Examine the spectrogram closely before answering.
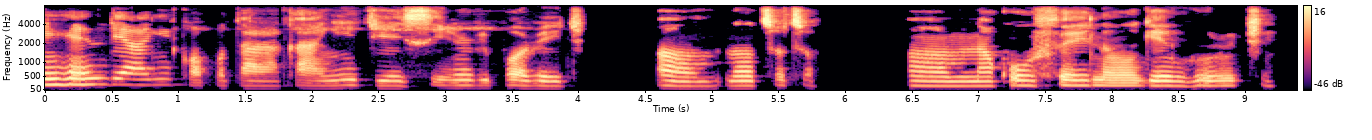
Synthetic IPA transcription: i˦ɦe˦n̩˦dɪ˦a˨ɲɪ˦kɔ˨pʊ˨ta˨ɾa˨ka̰˨ɲɪ˦d͡ʒi˨e˨sḭ˦n̩˦ɾi˦pɔ˦ɾe˨d͡ʒ | ɔ˦m̩˨nʊ˦tʊ˦tʊ˨ | ɔ˦˨m̩˨na˨kʷo˦fe˦no̰˦ɡe˦u˨ɦu˦ɾu˦t͡ʃi˦

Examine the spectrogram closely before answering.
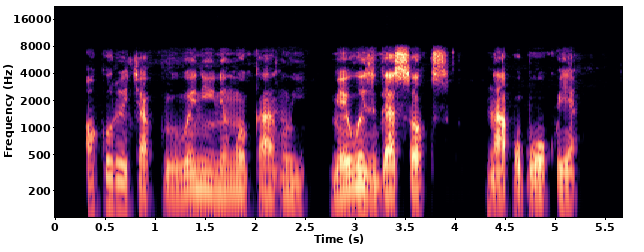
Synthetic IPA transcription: ɔ˦kʊ˦ɾe˦t͡ʃa˨pʊ˨ɾu˨we˦niː˦˨ne˦ŋʷo˦ka˦ɦʊ˦ɣi˨ | me˨e˦we˦zu˨ɡa˦sɔ˦˨ks | na˨a˦k͡pʊ˦k͡pʊ˦ʊ˦kʷʊ˦ja˦

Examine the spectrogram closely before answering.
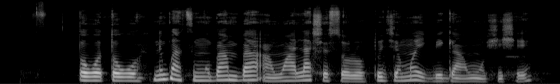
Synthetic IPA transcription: tɔ˧wɔ˧tɔ˧wɔ˧nĩ˦ɡ͡ba˦˨ti˨˦mo˧ba˦n̩˦ba˦a̰˦˨w̃ɔ̃˧a˧la˦ʃɛ˧sɔ˨ɾɔ˨to˦d͡ʒɛ˦mɔ̃˦i˦˨ɡ͡be˨˧ɡa˨w̃ɔ̃˧o˨ʃi˨ʃɛ˨˦

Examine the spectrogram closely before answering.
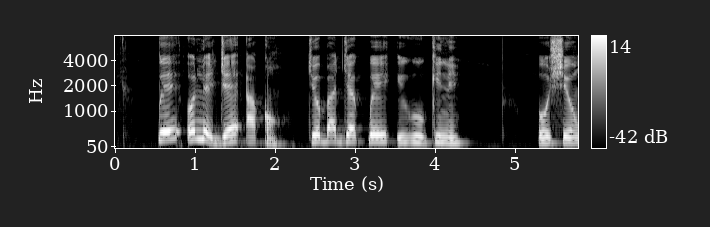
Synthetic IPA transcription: k͡pe˦o˦le˦˨d͡ʒɛ˨˦a˦˨kɔ̃˨ | ti˦o˦ba˦d͡ʒɛ˦k͡pe˦i˧wu˦˧ki˦nĩ˧ | o˧ʃe˧ũ˦

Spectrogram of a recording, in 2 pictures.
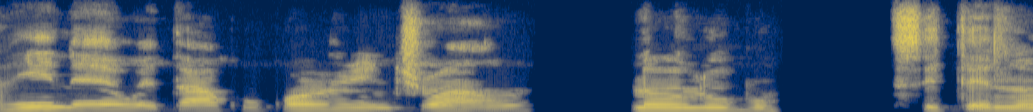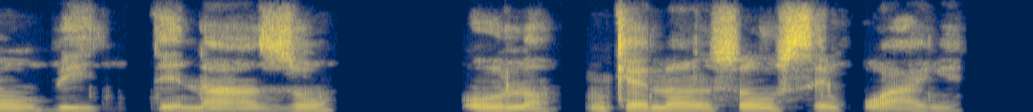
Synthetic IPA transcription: a˨ɲɪ˦ne˨e˦wʷe˨ta˦a˦kʷʊ˦kʷɔ˦n̩˦ɾɪ˦n̩˨t͡ʃʊ˦a˨ɦʊ˦ | no˦lu˦bʊ˨ | si˦te˦no˦bi˦ | d̥ɪ˨na˨a˨zʊ˦ | ʊ˦lɔ˨ŋ̩˨ke˦nɔ˨n̩˨sɔ˦u˦se˦kʷʊ̰˨a˦ɲɪ˦

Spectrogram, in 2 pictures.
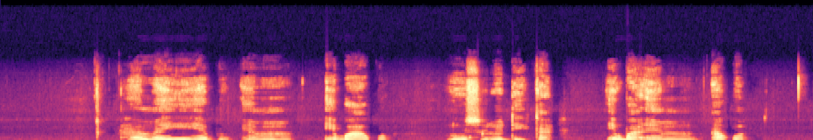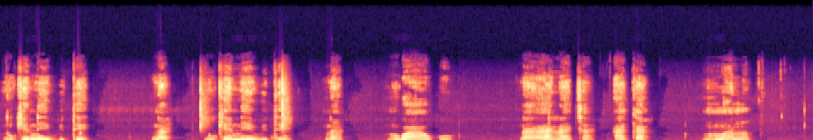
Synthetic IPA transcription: ha˦ma˨ɣɪ˦ɦe˦bʊ˨e˨m̩˨ | ɪ˦ɡ͡ba˦a˦kʷʊ˦ | nu˦so˨ɾo˦dɪ˦ka˨ | ɪ˦ɡ͡ba˦e˨m̩˨a˦kʷʊ˦ | ŋ̩˨ke˦ne˨bu˨te˦ | na˨ | ŋ̩˨ke˦ne˨bu˨te˦ | na˨ | ŋ͡m̩˦ɡ͡ba˦a˦kʷʊ˦ | na˨a˦ɾa˦t͡ʃa˦a˦ka˦ | m̩˦ma˦nʊ˦

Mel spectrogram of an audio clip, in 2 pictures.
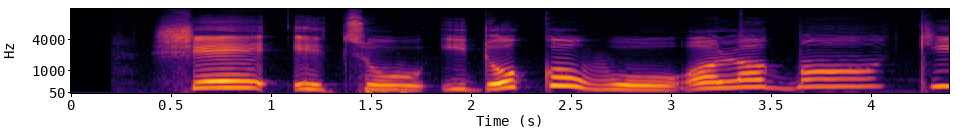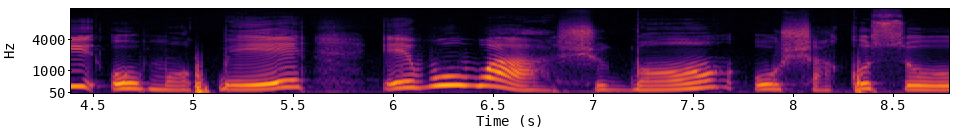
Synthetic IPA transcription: ʃe˧e˨to˨i˨do˨˦ko˦˨wo˨ɔ˧lɔ˦ɡ͡bɔ̃˦ki˦o˧mɔ̃˨k͡pe˨˦ | e˧wu˦wa˦˨ʃu˨ɡ͡bɔ̃˨˦o˧ʃa˨ko˦so˧

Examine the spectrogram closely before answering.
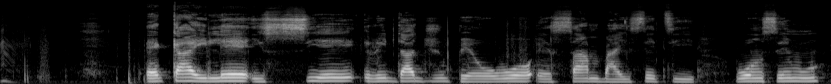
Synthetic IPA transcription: ɛ˦ka˦i˨lɛ˦i˨si˦e˦ɾi˦da˦d͡ʒu˦pɛ˨ɔ˨wɔ˦ʔɛ˨sa˦m̩˦ba˨i˨se˦tʰi˨ | wɔ˦n̩˦se˦mũ˦

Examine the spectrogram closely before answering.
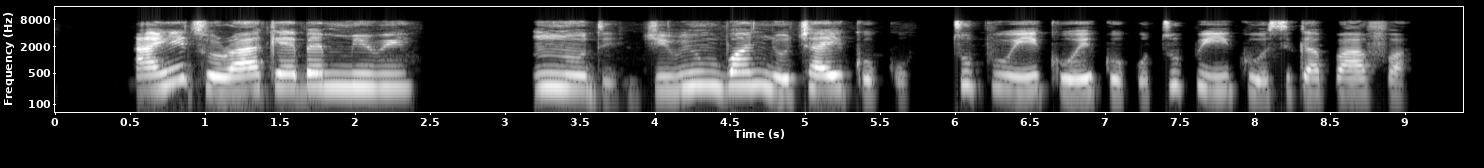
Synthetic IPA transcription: a˨ɲɪ˦tʊ˨ɾa˨a˦ke˦e˦be˦m̩˦mi˦ɾi˦ | n̩˦nʊ˦dɪ˨d͡ʒi˨ɾi˦m̩˦ba˦n̩˦ɲo˨t͡ʃa˦ɪ˦ko˨kʊ˨ | tu˦pʊ˨˦i˨˦ko˨e˦ko˨ko˨tu˦pi˦ko˨si˦ka˦pa˦a˦fa˦˨

